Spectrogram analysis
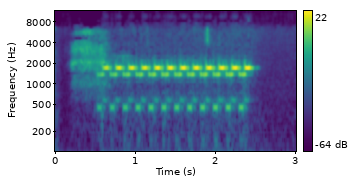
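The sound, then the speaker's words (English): A telephone upstairs rings in a rapid, steady electronic trill lasting a couple of seconds, clear and fairly loud, with no voices over it. “It appears somebody upstairs is getting a phone call.”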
